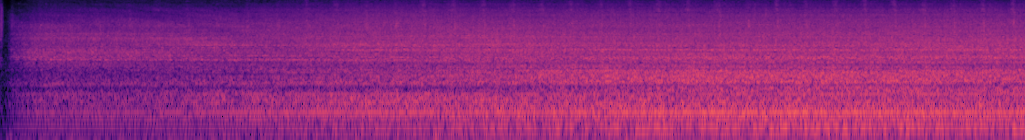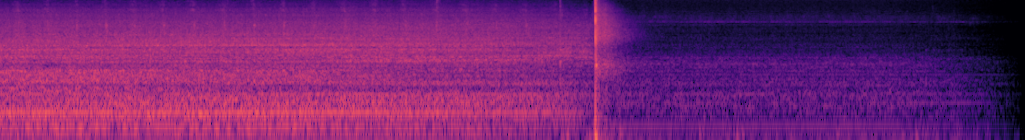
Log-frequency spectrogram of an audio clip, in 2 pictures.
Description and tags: freezer inside
Stuck the mic in the freezer for a second.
